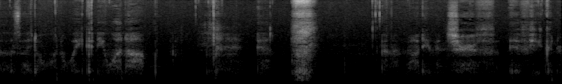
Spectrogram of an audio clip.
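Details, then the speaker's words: Held-back, hissing stifled sneeze amid quiet breathy whispers, from someone over an illness with slight lingering congestion, sneezing on and off after cleaning a dusty closet, trying to stay quiet and stifle while others sleep. "I'm also kind of trying to stifle them because I got a request to stifle but I'm not very good"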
